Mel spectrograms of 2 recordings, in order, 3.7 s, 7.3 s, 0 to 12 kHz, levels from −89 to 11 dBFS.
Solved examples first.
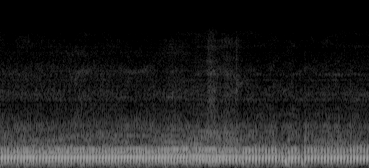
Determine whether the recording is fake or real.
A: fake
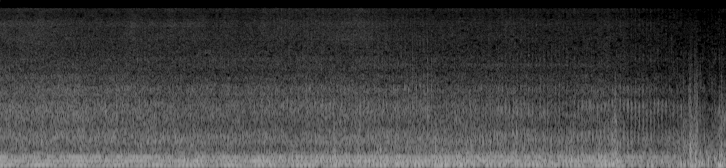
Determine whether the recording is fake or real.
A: fake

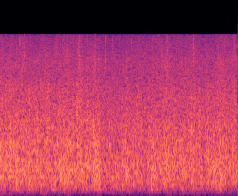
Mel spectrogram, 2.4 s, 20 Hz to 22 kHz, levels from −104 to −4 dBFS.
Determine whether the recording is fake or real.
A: real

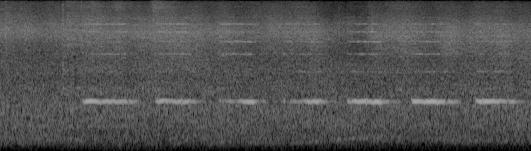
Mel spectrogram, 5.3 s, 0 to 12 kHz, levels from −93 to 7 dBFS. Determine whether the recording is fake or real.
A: fake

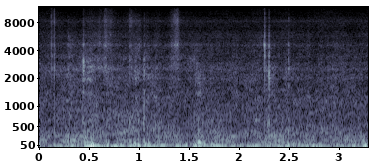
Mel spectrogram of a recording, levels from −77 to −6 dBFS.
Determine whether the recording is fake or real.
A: fake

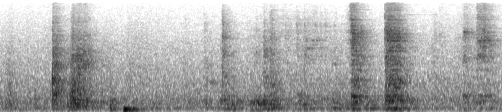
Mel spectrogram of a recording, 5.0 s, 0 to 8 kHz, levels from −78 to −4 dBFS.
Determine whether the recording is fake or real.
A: real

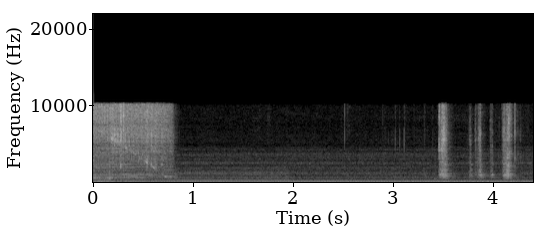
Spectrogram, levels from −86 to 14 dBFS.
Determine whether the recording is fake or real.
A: real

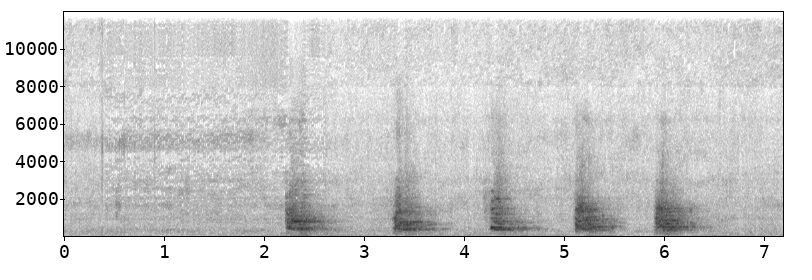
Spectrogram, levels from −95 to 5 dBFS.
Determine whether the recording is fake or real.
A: fake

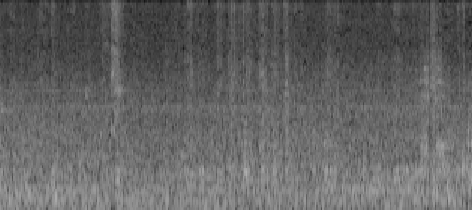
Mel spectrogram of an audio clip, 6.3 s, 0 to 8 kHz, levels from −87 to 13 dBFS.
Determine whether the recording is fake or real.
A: real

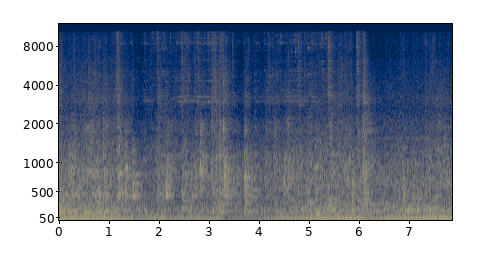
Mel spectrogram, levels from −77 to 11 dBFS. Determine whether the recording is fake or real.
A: real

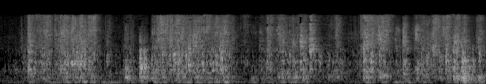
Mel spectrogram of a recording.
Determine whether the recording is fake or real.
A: fake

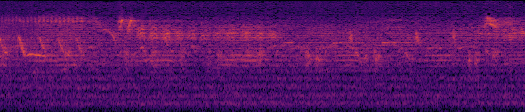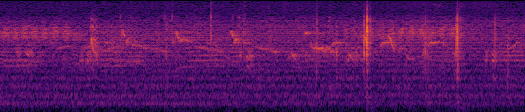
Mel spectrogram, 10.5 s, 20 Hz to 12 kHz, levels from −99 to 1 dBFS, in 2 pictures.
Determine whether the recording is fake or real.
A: real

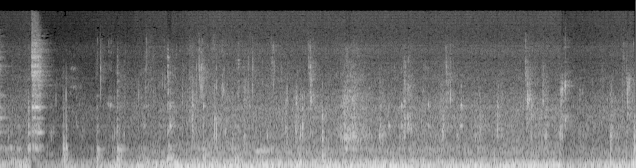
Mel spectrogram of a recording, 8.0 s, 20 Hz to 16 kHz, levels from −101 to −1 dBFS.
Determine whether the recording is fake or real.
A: real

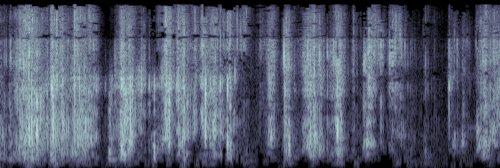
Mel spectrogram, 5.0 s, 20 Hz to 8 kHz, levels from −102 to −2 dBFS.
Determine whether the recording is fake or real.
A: real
